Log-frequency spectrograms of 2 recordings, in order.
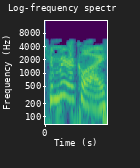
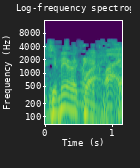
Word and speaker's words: Jamiroquai: Jamiroquai. – Jamiroquai.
